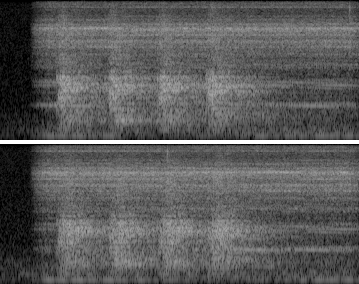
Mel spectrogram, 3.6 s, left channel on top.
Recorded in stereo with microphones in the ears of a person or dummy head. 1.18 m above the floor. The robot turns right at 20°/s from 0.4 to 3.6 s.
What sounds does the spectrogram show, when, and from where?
0.6 s a clap: 90° left, 6.5 m; by 2.3 s 55° left (ahead or behind), 6.5 m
